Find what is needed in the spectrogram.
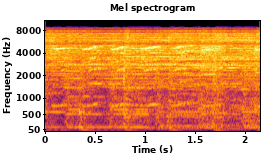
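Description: A live rock band playing an instrumental passage, led by guitars over drums.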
